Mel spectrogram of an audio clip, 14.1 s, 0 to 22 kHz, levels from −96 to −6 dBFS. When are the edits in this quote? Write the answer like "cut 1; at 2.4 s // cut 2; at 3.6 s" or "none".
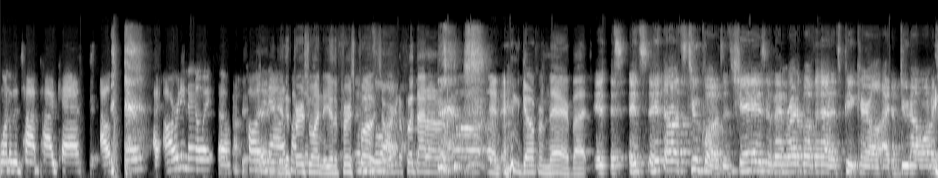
cut 1; at 3.2 s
